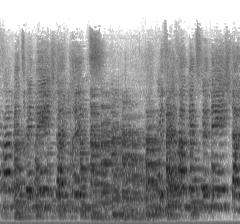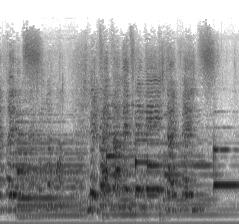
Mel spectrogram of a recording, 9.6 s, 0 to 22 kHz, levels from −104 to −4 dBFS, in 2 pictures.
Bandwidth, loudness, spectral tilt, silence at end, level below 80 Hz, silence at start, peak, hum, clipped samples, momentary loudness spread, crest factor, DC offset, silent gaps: 14 kHz; -21 LUFS; -3 dB/octave; 0 s; -70 dBFS; 0 s; -6 dBFS; none; under 0.1%; 7 LU; 16 dB; 0.3%; none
